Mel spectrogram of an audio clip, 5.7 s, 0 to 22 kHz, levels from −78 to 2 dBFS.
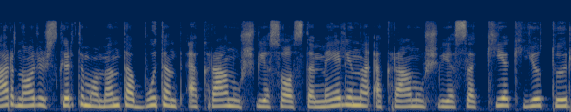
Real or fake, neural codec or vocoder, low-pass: fake; vocoder, 22.05 kHz, 80 mel bands, Vocos; 9.9 kHz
